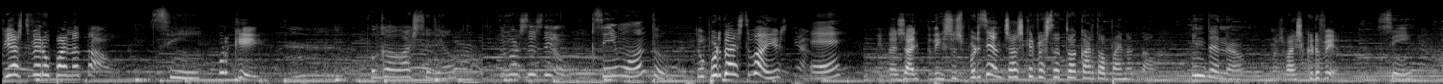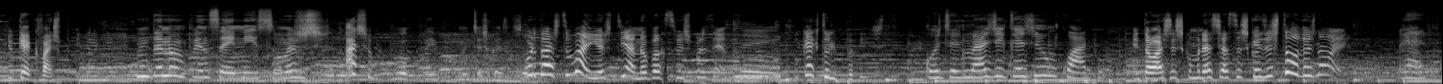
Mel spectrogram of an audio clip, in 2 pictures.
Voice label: vox pop crianças; pai natal veio a macedo de cavaleiros ouvir os pedidos das criancas

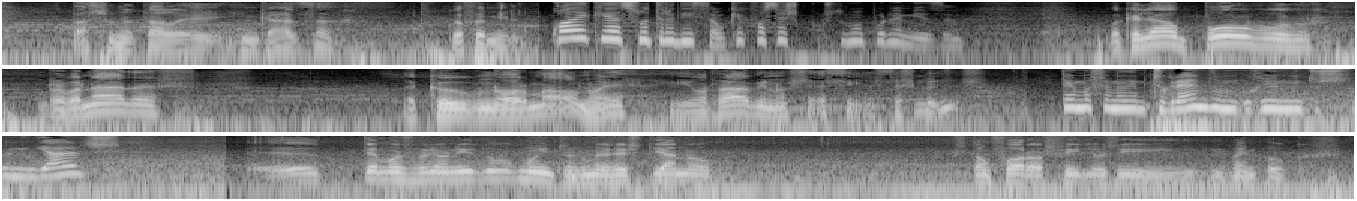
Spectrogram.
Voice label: vox pop; Em Macedo de Cavaleiros, o Natal vive-se de muitas formas, mas quase sempre com um ponto e

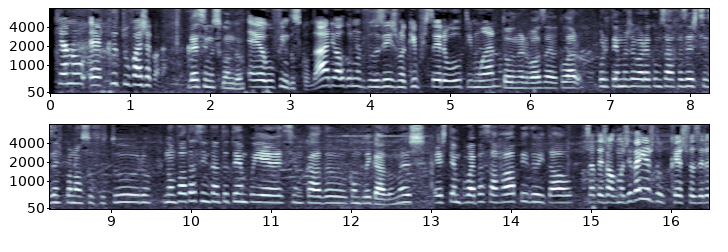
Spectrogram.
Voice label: vox pop alunos

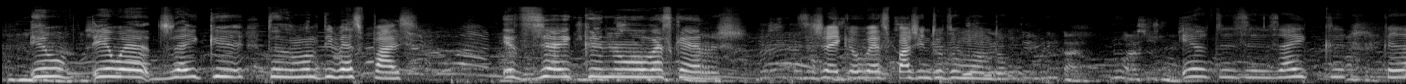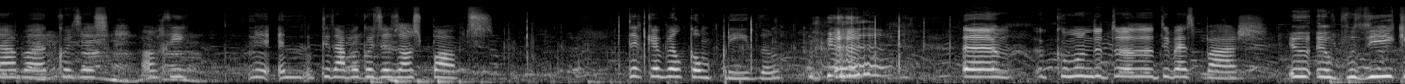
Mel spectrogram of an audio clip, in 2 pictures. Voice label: vox pop crianças; Macedo de Cavaleiros voltou a fazer parte do percurso da Peace Run, A Corrida da Paz .

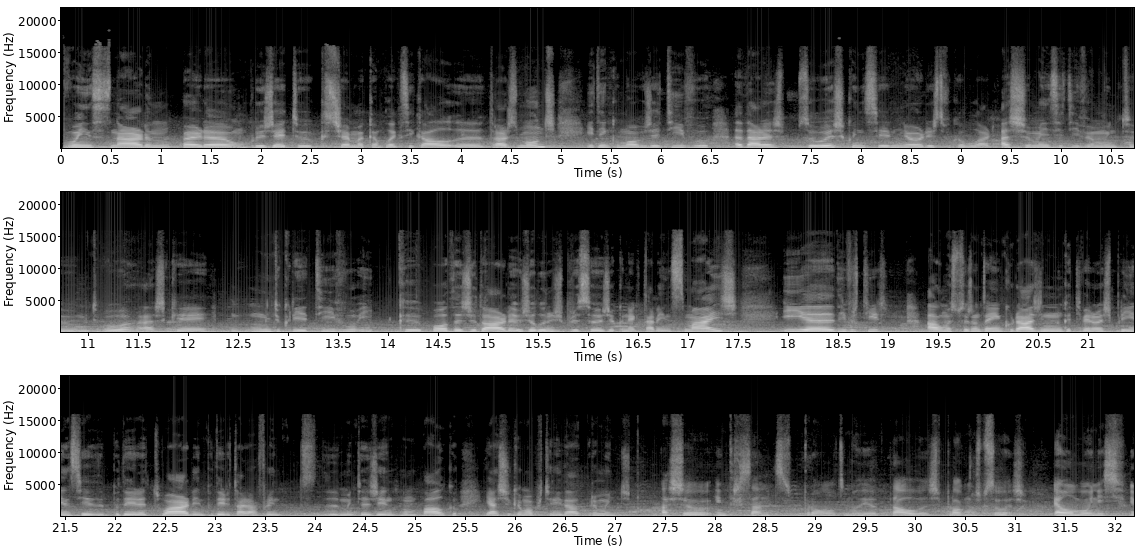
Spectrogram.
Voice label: vox pop alunos

